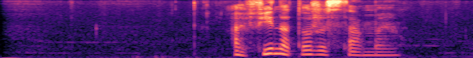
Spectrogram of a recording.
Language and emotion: Russian, neutral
